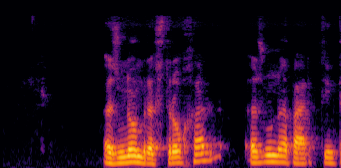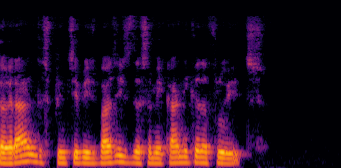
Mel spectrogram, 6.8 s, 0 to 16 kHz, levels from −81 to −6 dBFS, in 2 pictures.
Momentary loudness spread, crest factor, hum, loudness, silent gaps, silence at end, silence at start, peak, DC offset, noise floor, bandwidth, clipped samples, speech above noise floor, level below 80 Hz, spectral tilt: 8 LU; 18 dB; none; -23 LUFS; none; 0.8 s; 1.05 s; -6 dBFS; under 0.1%; -74 dBFS; 11.5 kHz; under 0.1%; 52 dB; -60 dBFS; -8 dB/octave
